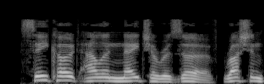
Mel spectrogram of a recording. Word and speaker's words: Sikhote-Alin: Sikhote-Alin Nature Reserve, Russian pronunciation, Sxtl-in, English, Sikhote-Alin, is a biosphere reserve in Primorsky Krai.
